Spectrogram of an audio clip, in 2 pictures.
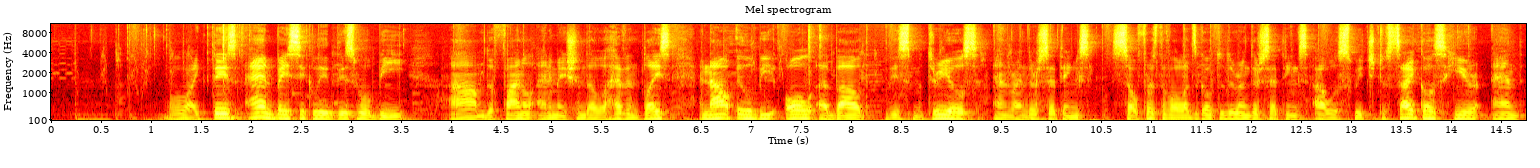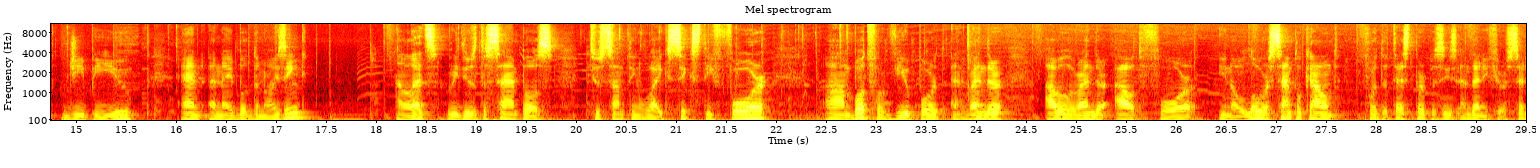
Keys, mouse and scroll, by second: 0.6 click, 0.8 middle drag, 1.4 click, 1.6 space, 2.4-3.4 scroll up 3, 3.4-4.5 middle drag, 4.5-5.5 scroll down 2, 7.5 space, 11.2 click, 12.3-13.3 drag, 13.9-14.8 drag, 15.8 click, 16.9 click, 18.6-21.4 drag, 21.6-23.8 drag.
